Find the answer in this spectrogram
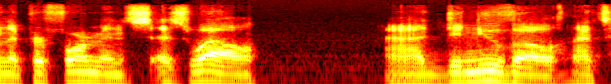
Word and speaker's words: Denuvo: Uh, denuvo, that's how you say it.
